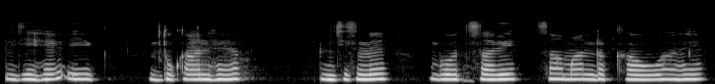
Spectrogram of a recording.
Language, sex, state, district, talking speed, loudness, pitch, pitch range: Hindi, female, Uttar Pradesh, Saharanpur, 90 wpm, -14 LUFS, 235 Hz, 230-245 Hz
